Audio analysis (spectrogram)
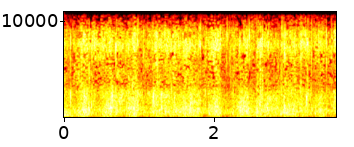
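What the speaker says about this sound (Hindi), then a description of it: "एक बार जोरदार तालियों से उनका अभिनंदन करेंगे" Students and teachers at a Class IX school morning prayer assembly give loud, sustained applause, a thick continuous clatter of many hands that holds steady throughout.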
